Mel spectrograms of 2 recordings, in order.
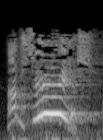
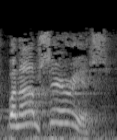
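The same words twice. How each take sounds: First: Sudden high, loud cry of insistence; God raising his voice at Adam; emphatic outburst. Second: Slower, settled, dead-serious; calm earnest reminder; slow earnest insistence. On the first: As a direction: burst out so he can't ignore you. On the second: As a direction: lay it down slowly and firmly. God insisting to Adam. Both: Acted.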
